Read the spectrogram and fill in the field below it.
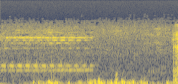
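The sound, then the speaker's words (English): A phone rings with a steady electronic tone for about a second, then cuts off, leaving low background rumble and a burst of noise at the end. No one speaks. “oh, and here's my phone ringing.”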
